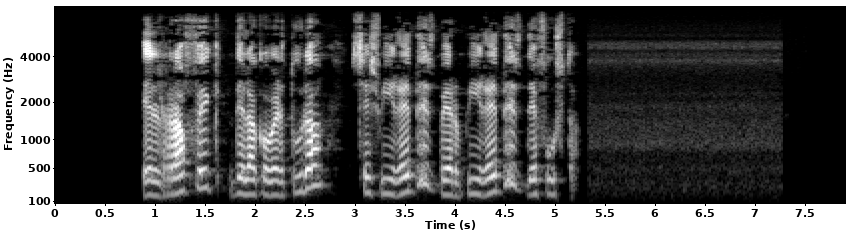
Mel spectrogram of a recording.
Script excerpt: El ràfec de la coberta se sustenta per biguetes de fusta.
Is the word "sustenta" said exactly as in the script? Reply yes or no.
no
